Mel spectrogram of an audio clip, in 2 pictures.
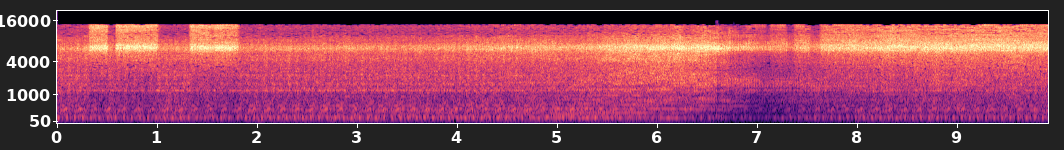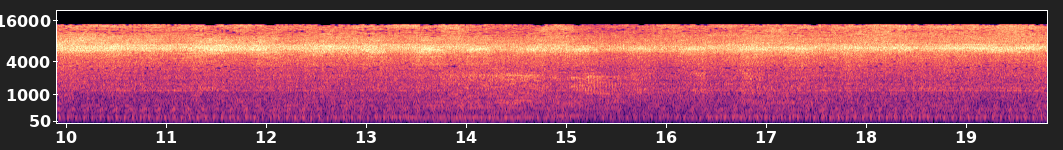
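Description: A small engine or motor running steadily, a hum with evenly spaced tones that dips briefly about seven seconds in.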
